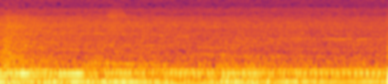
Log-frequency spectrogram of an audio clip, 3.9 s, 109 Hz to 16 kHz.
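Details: 2012 Hyundai Accent automatic that cranked without starting for a week; after replacing the fuel pump O-ring, it runs with a quiet, steady idle and no misfire.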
